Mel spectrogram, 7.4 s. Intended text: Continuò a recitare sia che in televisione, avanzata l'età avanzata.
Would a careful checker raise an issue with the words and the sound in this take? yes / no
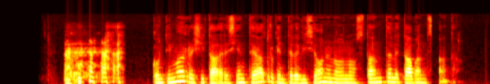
yes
